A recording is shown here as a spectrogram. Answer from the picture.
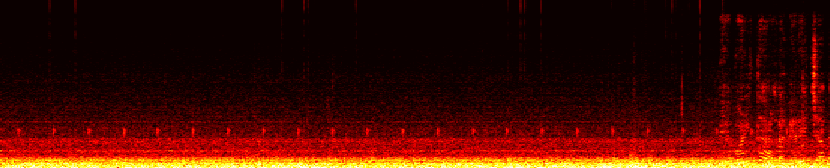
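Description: Steady road and engine rumble heard inside a moving car, with a row of faint, regular high ticks about five a second.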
